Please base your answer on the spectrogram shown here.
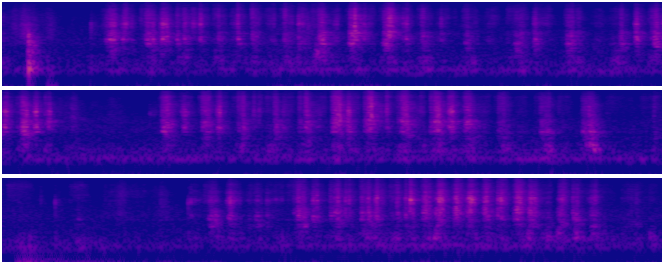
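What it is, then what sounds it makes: Scratch-art paper being scratched. A wooden stylus scratches along the upper right border of a flat, black-coated scratch-art card, making a steady run of short, dry, rasping strokes with bright, scratchy texture. The strokes come in quick clusters with brief pauses between them, and one louder, heavier scrape stands out around the ten-second mark.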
